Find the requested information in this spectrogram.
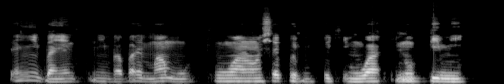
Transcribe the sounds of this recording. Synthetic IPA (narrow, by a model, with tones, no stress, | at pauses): ɛ˦j̃ĩ˦i˦˨ɡ͡ba˨j̃ɛ̃˧nĩ˧˨ba˨ba˨˦ĩ˦˨mãː˨˦mũ˨˧˦tʰũ˦wã˦ɾ̃ã˧˦ʃɛ˦k͡pe˦˨mĩ˨˦k͡pe˦kʰi˦n̩˦wa˦i˦nũ˦bi˦mĩ˧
